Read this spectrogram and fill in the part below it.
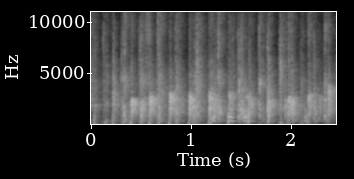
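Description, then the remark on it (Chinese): A small group clapping hands, a quick run of sharp, fairly loud claps in a steady, slightly uneven rhythm with no voices over them. “对，当然吧， 鼓掌。”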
